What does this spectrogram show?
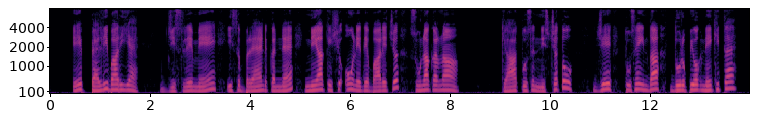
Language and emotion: Dogri, surprised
